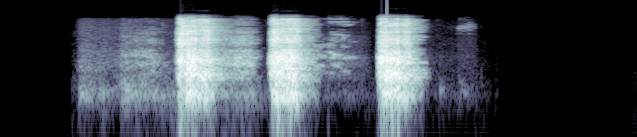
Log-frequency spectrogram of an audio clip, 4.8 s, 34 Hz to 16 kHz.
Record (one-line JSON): {"exhalation_length": "4.8 s", "exhalation_amplitude": 32768, "exhalation_signal_mean_std_ratio": 0.34, "survey_phase": "beta (2021-08-13 to 2022-03-07)", "age": "18-44", "gender": "Male", "wearing_mask": "No", "symptom_none": true, "smoker_status": "Current smoker (11 or more cigarettes per day)", "respiratory_condition_asthma": false, "respiratory_condition_other": false, "recruitment_source": "REACT", "submission_delay": "1 day", "covid_test_result": "Negative", "covid_test_method": "RT-qPCR", "influenza_a_test_result": "Negative", "influenza_b_test_result": "Negative"}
